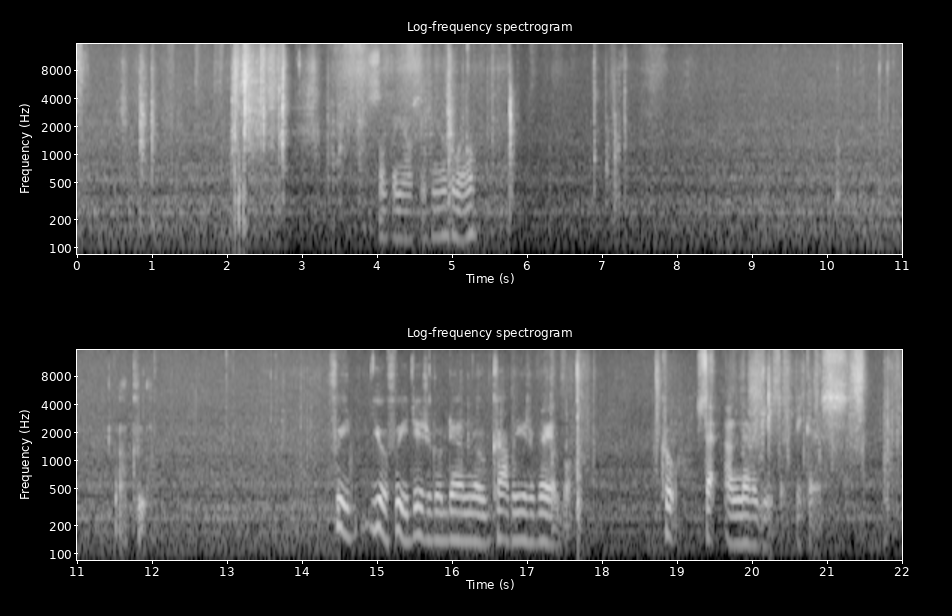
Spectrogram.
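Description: Paper and cardboard rustle and scrape as items are handled.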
